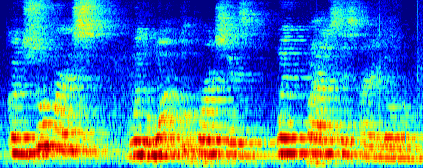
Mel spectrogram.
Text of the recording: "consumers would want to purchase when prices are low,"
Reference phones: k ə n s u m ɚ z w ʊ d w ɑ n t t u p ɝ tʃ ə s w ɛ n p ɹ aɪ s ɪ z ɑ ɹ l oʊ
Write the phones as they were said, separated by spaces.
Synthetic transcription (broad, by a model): k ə n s u m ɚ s w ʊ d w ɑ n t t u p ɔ s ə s w ɛ n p ɹ aɪ s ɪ s ɑ ɹ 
